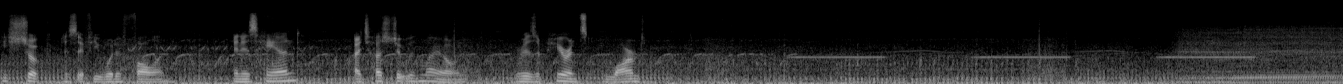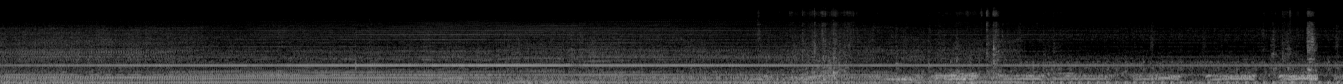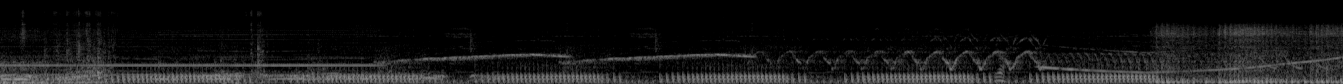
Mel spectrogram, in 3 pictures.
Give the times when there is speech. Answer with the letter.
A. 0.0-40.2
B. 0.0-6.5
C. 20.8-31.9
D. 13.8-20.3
B.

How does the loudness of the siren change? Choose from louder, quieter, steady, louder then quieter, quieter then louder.
louder then quieter.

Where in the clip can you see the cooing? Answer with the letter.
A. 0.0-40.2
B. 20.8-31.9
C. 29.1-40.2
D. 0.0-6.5
B.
